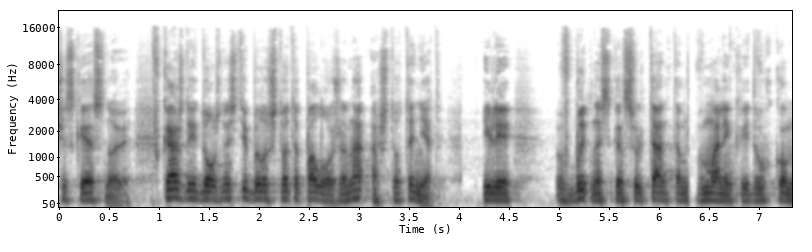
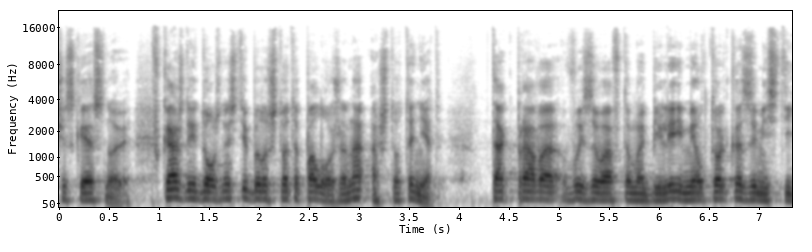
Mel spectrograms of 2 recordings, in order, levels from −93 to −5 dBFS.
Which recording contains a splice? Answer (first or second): first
